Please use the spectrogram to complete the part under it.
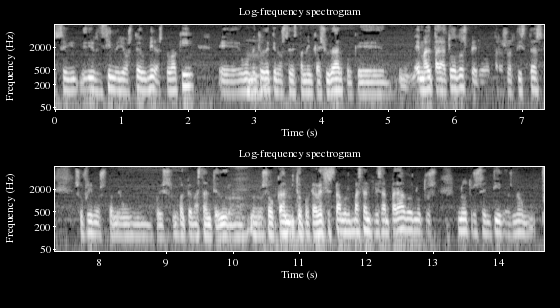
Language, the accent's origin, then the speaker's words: Galician; Galicia, Spain; Non somos galegos, eu considerome galego ante todo, non?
